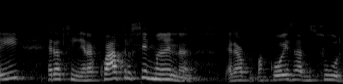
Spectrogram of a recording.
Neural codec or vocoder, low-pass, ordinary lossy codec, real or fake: codec, 24 kHz, 6 kbps, HILCodec; 7.2 kHz; none; fake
